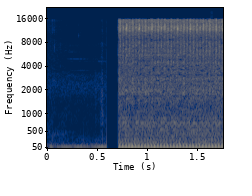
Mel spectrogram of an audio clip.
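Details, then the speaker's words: 2014 Chevy Cruze LT 1.4 L turbo with P0171 lean code, before repair: steady loud hiss over a lumpy idle from the failed PCV valve in the valve cover leaking air; engine runs rough and lacks power. "I narrowed it down to this PCV and here I'll show you actually this this makes noise when you run the engine it makes hissing noise like a leak you're gonna hear the leak I'll turn it on so you can hear it"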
